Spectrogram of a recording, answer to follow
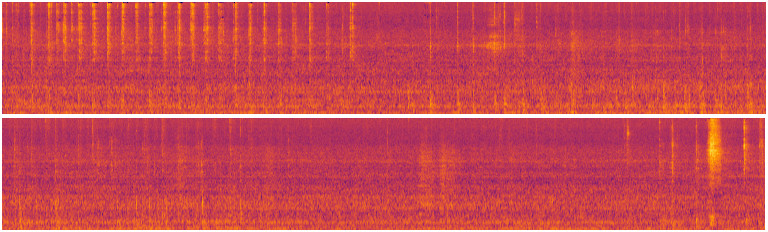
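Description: A steady low mechanical drone throughout. Over it, rapid light clicking (about four a second) runs for the first several seconds, and a few sharp clicks come near the end as the plastic headlight housing and bulb cover are handled.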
